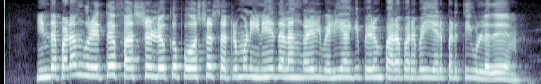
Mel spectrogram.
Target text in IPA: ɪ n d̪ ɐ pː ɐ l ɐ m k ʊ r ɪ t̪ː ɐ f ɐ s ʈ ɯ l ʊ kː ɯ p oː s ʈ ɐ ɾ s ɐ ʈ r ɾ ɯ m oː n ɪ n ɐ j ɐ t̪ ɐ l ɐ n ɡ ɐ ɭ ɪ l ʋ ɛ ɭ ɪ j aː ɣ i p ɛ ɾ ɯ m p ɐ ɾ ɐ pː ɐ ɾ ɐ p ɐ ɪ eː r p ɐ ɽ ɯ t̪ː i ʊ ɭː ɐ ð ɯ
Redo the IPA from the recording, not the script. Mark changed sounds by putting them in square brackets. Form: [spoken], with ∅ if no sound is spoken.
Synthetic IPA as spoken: ɪ n d̪ ɐ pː ɐ [ɽ] ɐ m k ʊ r ɪ t̪ː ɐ f ɐ s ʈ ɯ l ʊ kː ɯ p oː s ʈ ɐ ɾ s ɐ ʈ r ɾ ɯ m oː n ɪ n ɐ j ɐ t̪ ɐ l ɐ [ŋ] ɡ ɐ ɭ ɪ l ʋ ɛ ɭ ɪ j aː ɣ i p ɛ ɾ ɯ m p ɐ ɾ ɐ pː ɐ ɾ ɐ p ɐ ɪ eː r p ɐ ɽ ɯ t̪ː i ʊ ɭː ɐ ð ɯ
